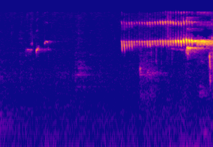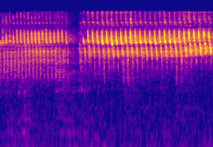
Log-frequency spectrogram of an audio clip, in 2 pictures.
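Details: Mosaic canary song building from soft scattered notes into a steady whistle, then loud, harsh, buzzy rapid trills, with faint background noise.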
